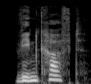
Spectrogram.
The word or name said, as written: vindkraft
